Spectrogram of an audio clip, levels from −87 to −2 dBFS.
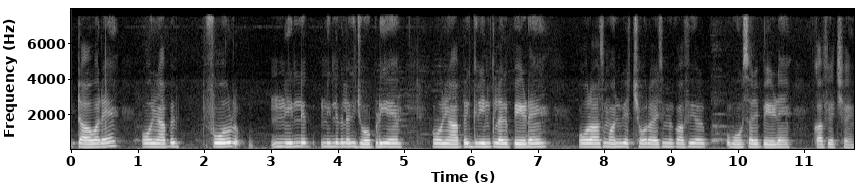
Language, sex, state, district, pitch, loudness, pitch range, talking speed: Hindi, male, Uttar Pradesh, Muzaffarnagar, 185 Hz, -17 LUFS, 180-195 Hz, 185 wpm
